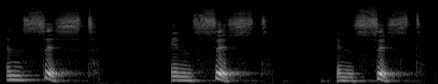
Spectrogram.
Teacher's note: The stress is on the second syllable on s sound. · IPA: /ɪnˈsɪst/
